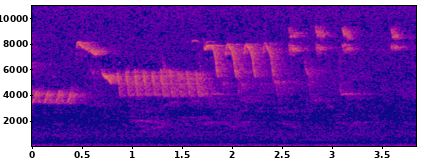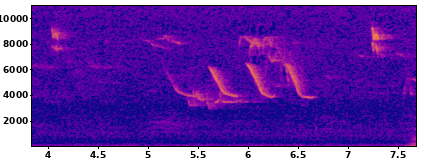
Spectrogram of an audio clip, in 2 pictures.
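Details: Willow tit calling in spring on its home range, likely a territorial male starting courtship season, moving between birch and willow trees, thin high notes, short runs, then three slurred falling whistles, over steady low wind rumble; UK.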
